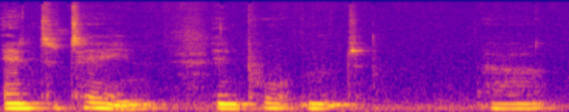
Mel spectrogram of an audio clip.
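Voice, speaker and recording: Dark and mellow in tone, with vocal fry, the voice carries a southern English accent and fairly even intonation. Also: woman. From Chingford, Essex, England. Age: 80s+. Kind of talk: interview answer.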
